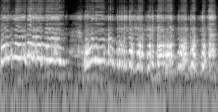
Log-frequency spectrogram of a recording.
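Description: A large dog making a weird warbling vocal noise. First comes one long wavering call, then after a short break a run of shorter, broken calls.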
